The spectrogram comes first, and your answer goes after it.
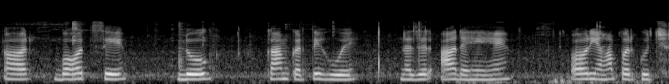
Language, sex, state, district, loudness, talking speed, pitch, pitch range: Hindi, female, Himachal Pradesh, Shimla, -16 LUFS, 135 wpm, 245 Hz, 235-255 Hz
